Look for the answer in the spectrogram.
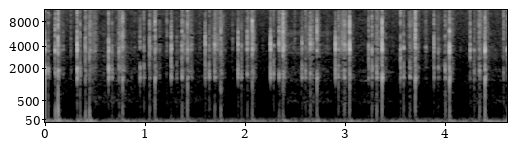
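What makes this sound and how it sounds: Fingertips and short nails scratch and tap the faces of a light, pale, unfinished hollow wooden box, about a 7-inch cube, held up in the air. Quick, irregular dry taps and scratchy strokes come at roughly three per second, each a sharp, bright click that dies almost instantly, with no ringing tone.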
